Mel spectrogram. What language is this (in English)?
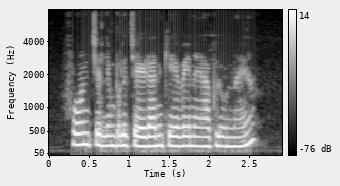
Telugu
